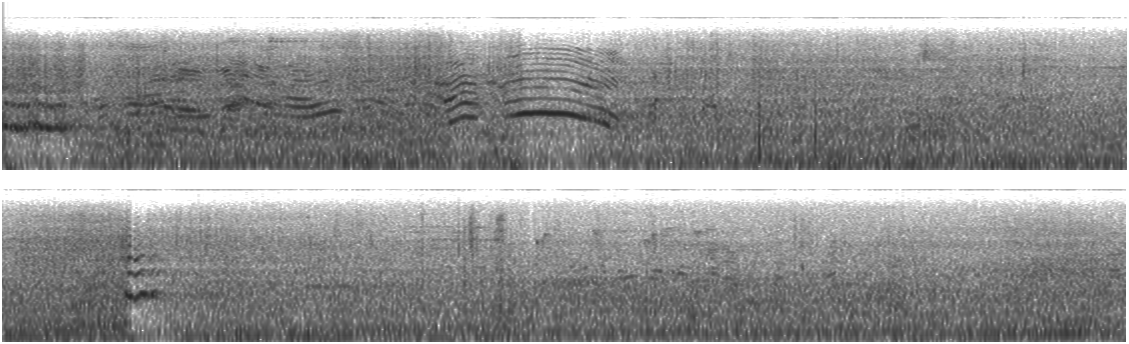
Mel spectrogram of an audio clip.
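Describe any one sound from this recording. A car engine revs and hums.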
